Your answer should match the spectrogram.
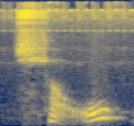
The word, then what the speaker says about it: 丑: It is pronounced 丑. 丑.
